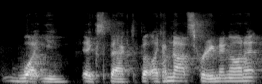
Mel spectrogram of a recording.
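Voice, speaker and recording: A man's voice: fairly high pitch, fairly even intonation, moderate pace, fairly bright tone. A young adult man talking as an interview guest in a casual, rambling, informal way, with some loose swearing. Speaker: band frontman, podcast guest.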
